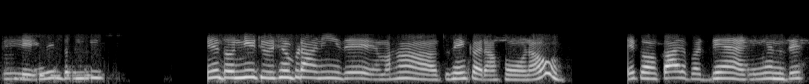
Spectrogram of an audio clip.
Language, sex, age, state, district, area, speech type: Dogri, female, 18-30, Jammu and Kashmir, Udhampur, rural, conversation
